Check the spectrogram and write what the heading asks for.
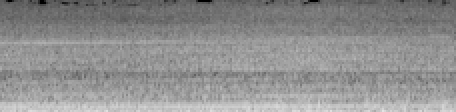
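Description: Motorcycle engine humming steadily under way, rising slightly in pitch, mixed with loud wind rumble on the camera microphone.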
